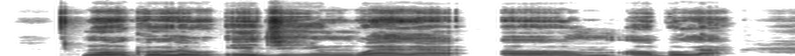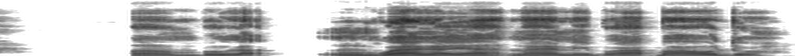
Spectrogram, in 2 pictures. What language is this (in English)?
Igbo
